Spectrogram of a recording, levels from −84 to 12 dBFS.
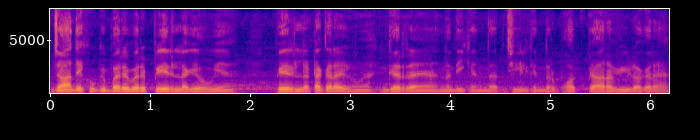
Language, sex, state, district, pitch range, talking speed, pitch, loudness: Hindi, male, Madhya Pradesh, Katni, 110-130 Hz, 260 wpm, 115 Hz, -20 LUFS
